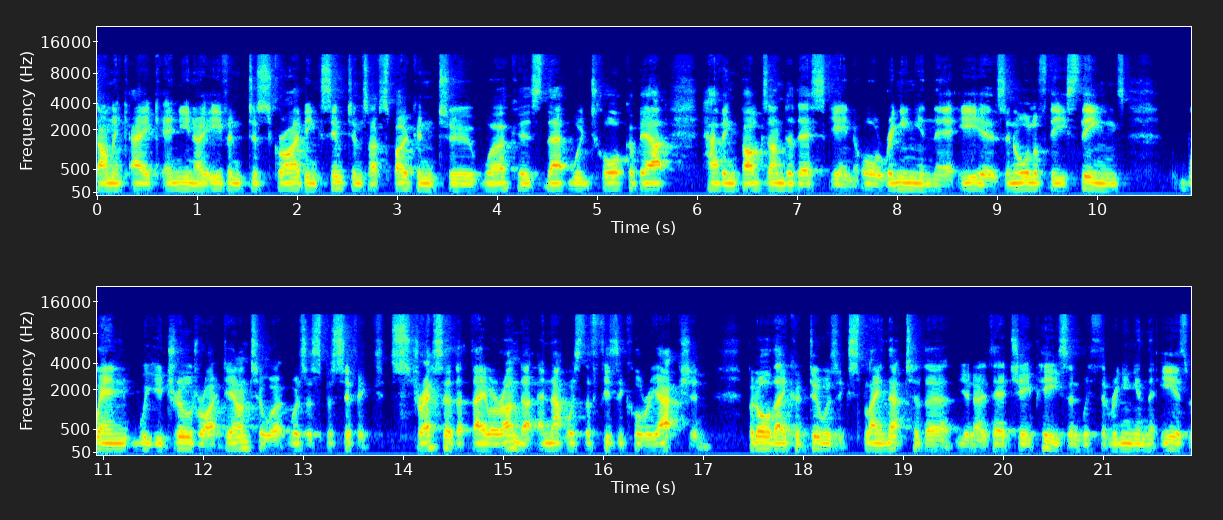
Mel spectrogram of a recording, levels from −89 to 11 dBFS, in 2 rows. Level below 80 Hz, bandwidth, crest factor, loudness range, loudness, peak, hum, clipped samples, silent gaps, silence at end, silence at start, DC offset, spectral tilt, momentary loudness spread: -66 dBFS; 12.5 kHz; 20 dB; 2 LU; -23 LUFS; -4 dBFS; none; under 0.1%; none; 0.05 s; 0 s; under 0.1%; -5 dB/octave; 9 LU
